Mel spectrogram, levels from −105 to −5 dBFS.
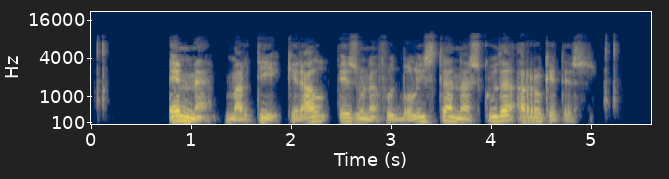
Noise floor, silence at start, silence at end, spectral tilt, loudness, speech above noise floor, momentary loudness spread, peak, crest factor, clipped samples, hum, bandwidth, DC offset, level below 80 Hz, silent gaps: -52 dBFS; 0.1 s; 0.45 s; -6 dB/octave; -25 LUFS; 28 dB; 11 LU; -4 dBFS; 22 dB; under 0.1%; none; 9.4 kHz; under 0.1%; -70 dBFS; 0.24-0.78 s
